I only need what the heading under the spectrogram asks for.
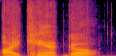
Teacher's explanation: It is sometimes difficult to distinguish between can't and can. Native speakers stress can't with a long, clear vowel, the a.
